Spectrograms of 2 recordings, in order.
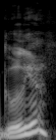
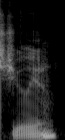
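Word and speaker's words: Giulia: I know it's Julia, but it's spelled with a G, so I call her Julia.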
